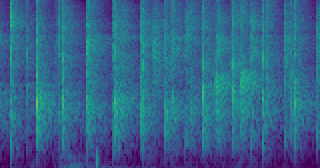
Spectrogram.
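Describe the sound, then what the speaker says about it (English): A crowd of people clapping in applause for Newcastle, dense and continuous hand claps with a steady rapid patter throughout, no talking over it. "Someone we're gonna give a round of applause to"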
